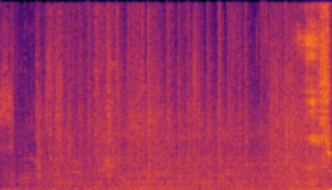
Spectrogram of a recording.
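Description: Heavy gunfire and booming blasts from a video-game battle involving a PTRS anti-tank rifle penal squad roll on as a continuous dense rumble, building to a sharper, louder burst at the very end.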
